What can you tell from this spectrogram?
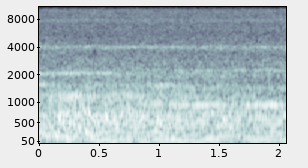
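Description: A steady low droning hum with several thin, unchanging high tones over it, machine-like and unbroken.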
